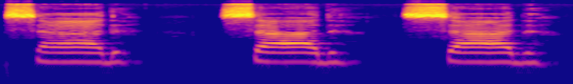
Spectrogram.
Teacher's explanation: مخفف یعنی ہلکا پڑھنا، یعنی صاد کو سین پڑھنا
